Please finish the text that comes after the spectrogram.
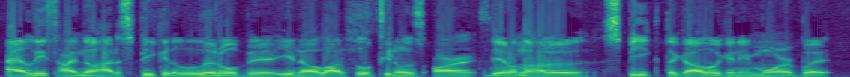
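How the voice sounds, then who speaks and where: Talking fast in a deep, dark voice with fairly even intonation, a rapper from the United States discusses his music in a casual interview while hiking outdoors. He's easygoing and slangy and laughs frequently. The recording is dry.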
